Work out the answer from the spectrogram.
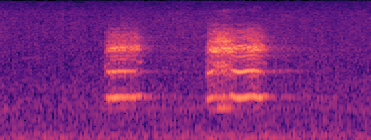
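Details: Green pheasant call from a field-guide recording: two loud, harsh, strongly harmonic notes, each about a fifth of a second long, spaced half a second apart, over a quiet background.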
